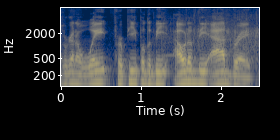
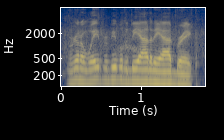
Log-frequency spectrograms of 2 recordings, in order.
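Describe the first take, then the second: First: Said in the usual way. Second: Rattled off fast, louder; fast repeat. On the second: Shown as a demonstration. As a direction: hurry through it, a bit louder. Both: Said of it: "repeated faster".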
